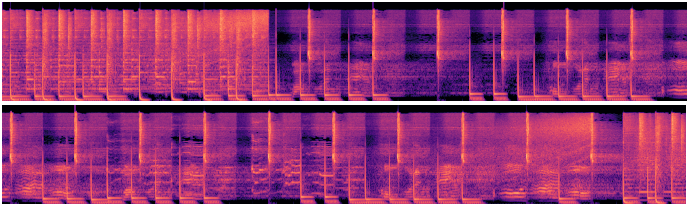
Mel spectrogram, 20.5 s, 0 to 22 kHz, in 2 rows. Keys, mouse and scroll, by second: 2.8 click, 4.9-9.3 drag, 10.0 right click, 10.9 click, 11.2-11.5 scroll down 1, 11.8 scroll up 1, 12.1 click, 15.3 click, 18.4 scroll up 1, 18.9 click, 19.7 right click, 20.3 click.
